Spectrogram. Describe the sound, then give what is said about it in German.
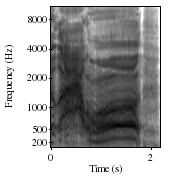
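A single loud, drawn-out cry of pain, voiced by one person reenacting their scream after catching their foot on the foot of a bed. It starts high and strained, drops into a lower groaning wail, then cuts off abruptly. “Ich habe mega laut geschrien, also so”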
